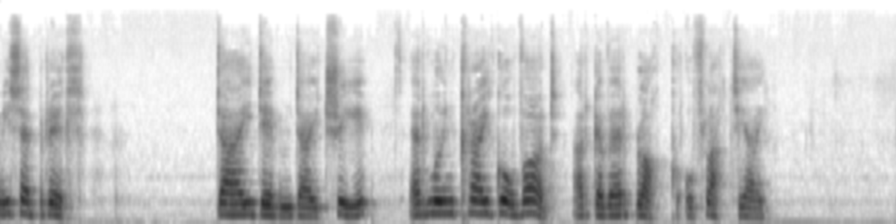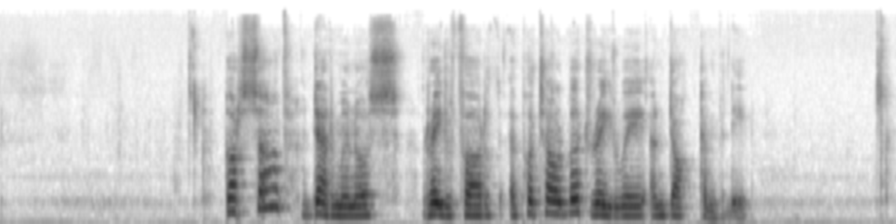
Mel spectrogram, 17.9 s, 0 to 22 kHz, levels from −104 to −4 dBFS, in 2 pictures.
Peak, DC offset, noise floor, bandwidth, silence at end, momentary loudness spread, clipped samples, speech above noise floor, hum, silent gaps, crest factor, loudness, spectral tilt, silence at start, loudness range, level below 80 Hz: -14 dBFS; under 0.1%; -72 dBFS; 15.5 kHz; 1.5 s; 15 LU; under 0.1%; 41 dB; none; none; 20 dB; -31 LUFS; -6 dB/octave; 0 s; 10 LU; -72 dBFS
